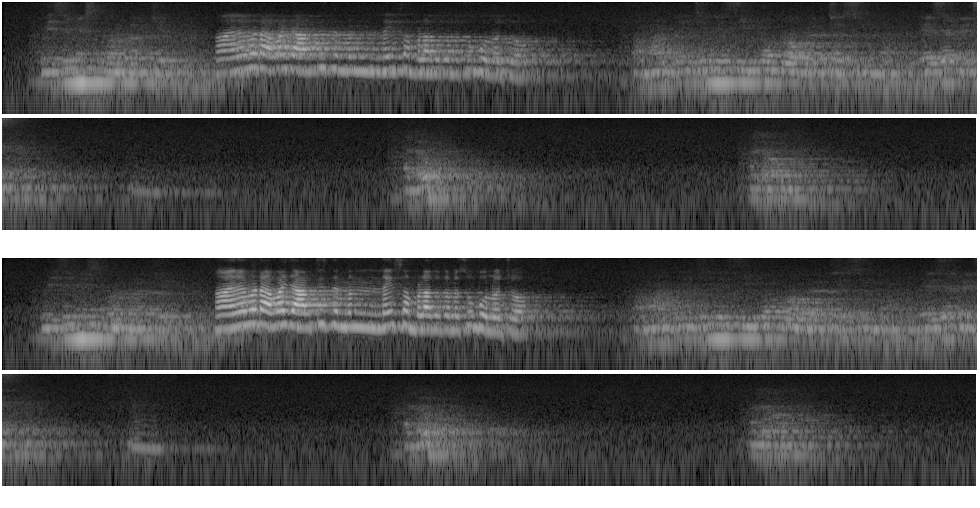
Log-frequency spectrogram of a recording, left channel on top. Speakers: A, on the left; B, on the right.
A: એસ એમ એસ પ્રોબ્લેમ છે <inaudible>
B: હા, એના માટે અવાજ આવતી જ ને મને નહીં સંભળાતો તમે શું બોલો છો?
A: અમારે કઈ છે ને સીમ નો પ્રોબ્લેમ છે સીમ નો એસમ એસ <inaudible>
B: હમ.
A: હલો. હલો.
